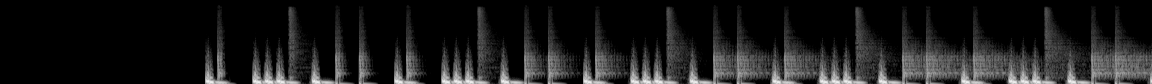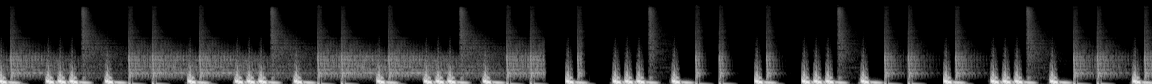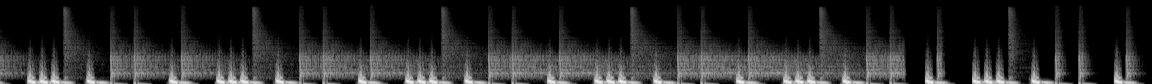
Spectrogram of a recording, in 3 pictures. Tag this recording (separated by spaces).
produccion techno dance house sintetizador loop experimental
